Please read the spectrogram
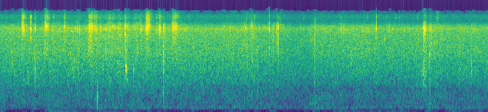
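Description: Steady rain falling, an even hiss with no pauses, with a few faint short clicks.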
